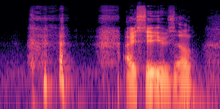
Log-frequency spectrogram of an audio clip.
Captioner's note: laughs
